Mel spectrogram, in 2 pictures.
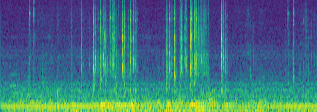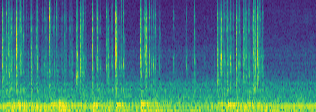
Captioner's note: typing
